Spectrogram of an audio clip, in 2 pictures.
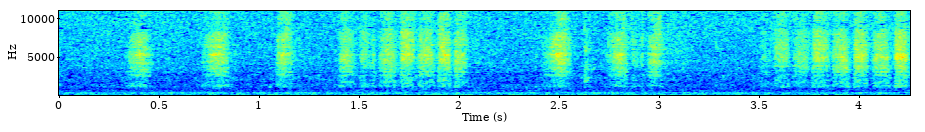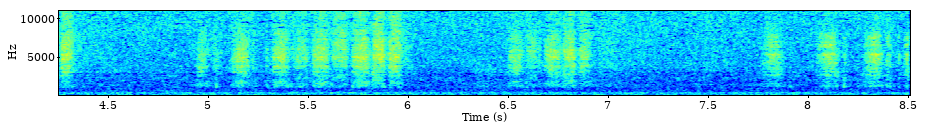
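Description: Artist Mind marker drawing a frame line around a picture on paper, a close, steady scratchy squeak in repeated strokes with short gaps between them, with no talking.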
